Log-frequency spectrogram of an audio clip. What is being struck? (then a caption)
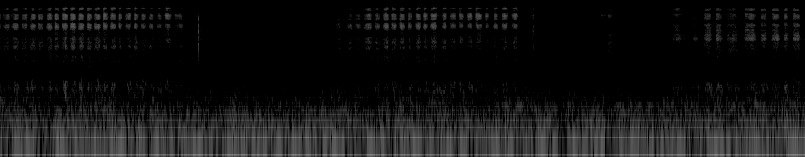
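Wooden colored pencil on a paper coloring book page. A wooden colored pencil held in the fingertips colors a flat, solid paper page of a coloring book lying open on a table, with a closed pencil tin beside it left untouched. Quiet, steady scratching and rubbing strokes run throughout over a soft low background, with the bright, scratchy pencil texture coming through in repeated stretches.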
